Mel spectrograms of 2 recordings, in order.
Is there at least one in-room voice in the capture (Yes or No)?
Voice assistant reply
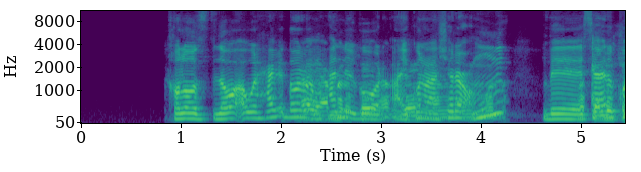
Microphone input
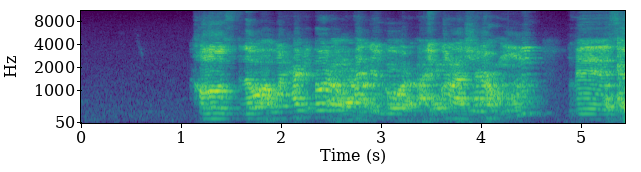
No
